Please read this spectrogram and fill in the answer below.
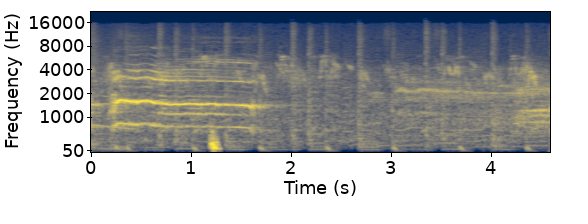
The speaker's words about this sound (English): Yeah, we're just listening to chickens. I can't believe I'm listening to roosters.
